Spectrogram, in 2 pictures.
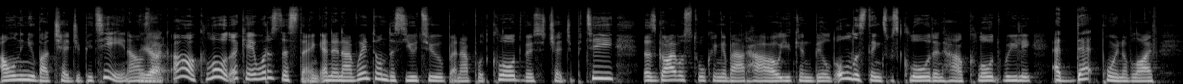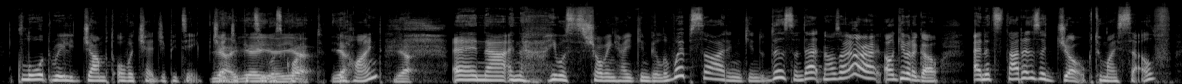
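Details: Adult speaker; typical speech.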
